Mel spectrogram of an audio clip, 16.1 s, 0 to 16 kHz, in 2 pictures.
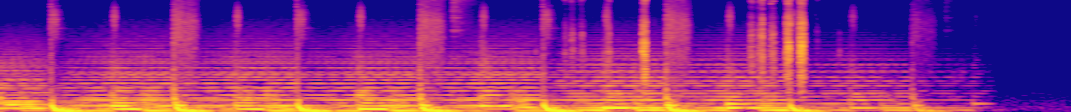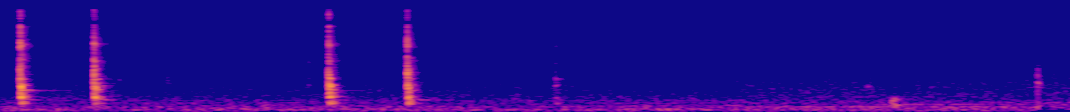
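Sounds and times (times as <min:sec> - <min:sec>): torque wrench clicks: 0:05.6 - 0:06.3.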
